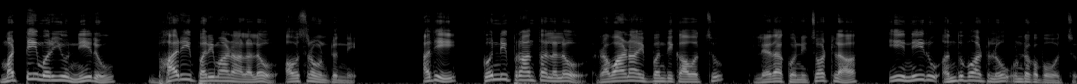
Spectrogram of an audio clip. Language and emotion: Telugu, neutral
